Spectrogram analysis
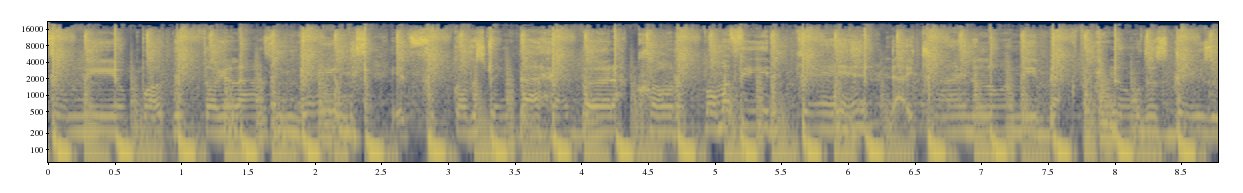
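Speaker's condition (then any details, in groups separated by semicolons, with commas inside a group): No condition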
